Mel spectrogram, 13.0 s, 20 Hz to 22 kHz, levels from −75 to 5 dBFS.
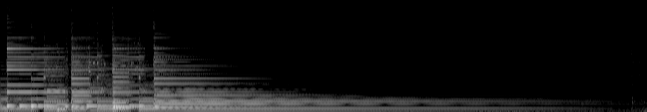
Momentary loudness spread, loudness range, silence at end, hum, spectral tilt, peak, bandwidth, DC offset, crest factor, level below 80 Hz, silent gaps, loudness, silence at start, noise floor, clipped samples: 24 LU; 24 LU; 3.35 s; none; -8 dB/octave; -8 dBFS; 9.8 kHz; under 0.1%; 22 dB; -52 dBFS; none; -27 LUFS; 0 s; -68 dBFS; under 0.1%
